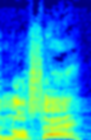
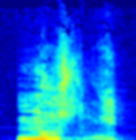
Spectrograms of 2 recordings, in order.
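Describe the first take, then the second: First: Said in the usual way. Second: Soft, drawn-back mock ignorance; expressive don't-know. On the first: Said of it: "pero hay gente bien expresiva". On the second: Shown as a demonstration. Preacher showing how expressive people feign ignorance, soft and loaded. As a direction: say it low and loaded with hidden meaning. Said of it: "hay gente bien expresiva, le hace".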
